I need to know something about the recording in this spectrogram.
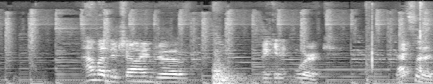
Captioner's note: taps bonnet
